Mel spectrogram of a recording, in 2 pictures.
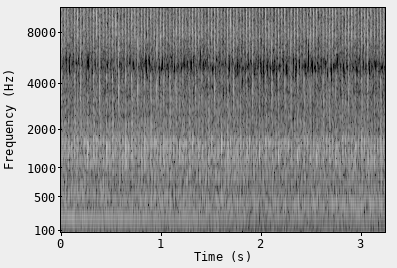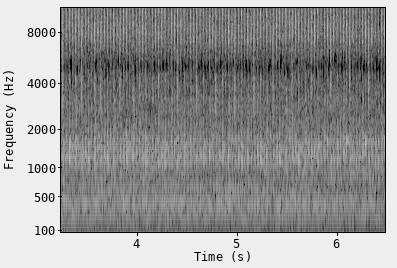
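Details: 1987 Mercedes-Benz 300D Turbo diesel (603 engine) idling during Liqui Moly diesel purge; even clatter, steady about 2.5 beats per second, no misses; normal settled diesel idle.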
